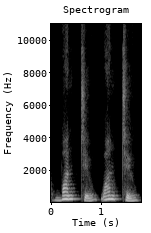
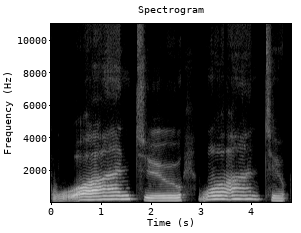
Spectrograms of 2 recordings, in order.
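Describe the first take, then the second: First: The counting is quick and even. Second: The counting is slowed down.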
